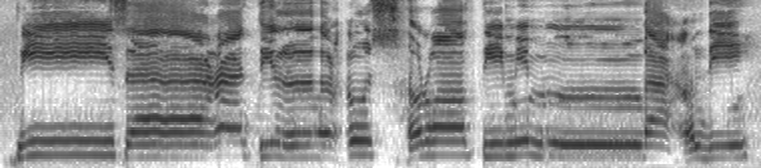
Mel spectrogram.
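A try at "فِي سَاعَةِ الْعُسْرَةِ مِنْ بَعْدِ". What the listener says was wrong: Nah, di sini kena lagi. Oke, berarti bunda belum konsisten. Apa? Ain sukun. Ain sukun kesalahan bunda, kesalahan kecil. Ain sukun bunda lihat poin kedua. Menambahkan suara tambahan berupa pantulan. Cuman ketika diulang dari sini balik lagi dia. fi sa'atil usrati min ba'di.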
